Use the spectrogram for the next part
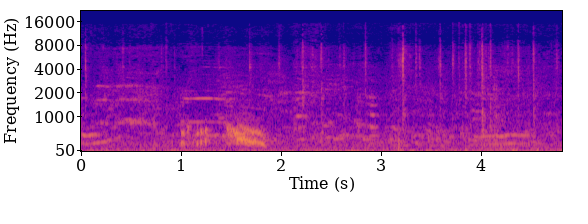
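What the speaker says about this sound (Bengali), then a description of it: "একজোড়া কবুতর আছে সাকি জেনারেশনের কবুতর" A Pakistani Shaki-breed pigeon gives a soft, throaty coo against steady background noise, with faint chirps and clicks scattered around it.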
